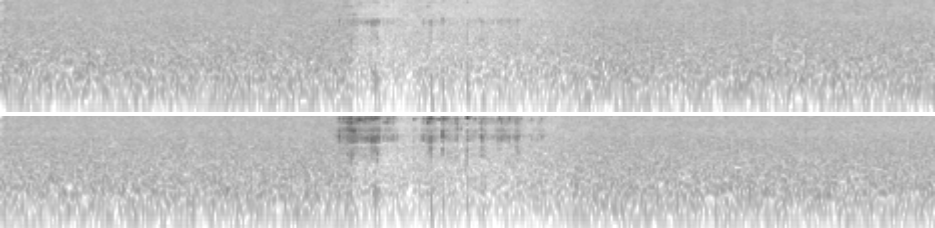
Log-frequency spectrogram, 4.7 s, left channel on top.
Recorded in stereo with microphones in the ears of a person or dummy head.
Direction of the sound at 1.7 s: 50° right (ahead or behind).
